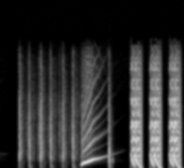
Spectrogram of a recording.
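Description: A short rising electronic whoosh sounds as a game character drops into a pipe.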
